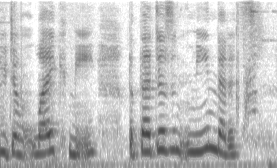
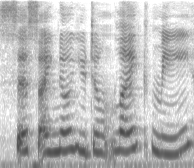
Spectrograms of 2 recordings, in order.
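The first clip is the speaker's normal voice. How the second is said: put-on childish, babyish baby-talk voice. Questioning someone about how they always start talks with their sister, baby voice. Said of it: "and you use this baby voice".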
